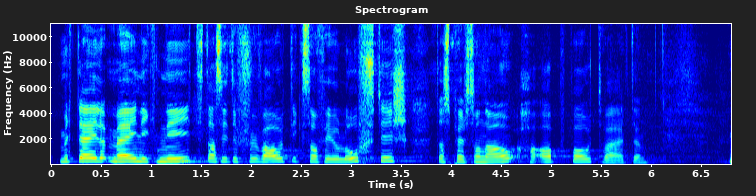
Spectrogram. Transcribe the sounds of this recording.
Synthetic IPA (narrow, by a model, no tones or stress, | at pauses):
mətɛɪlətmɛɪnɪɡnɪtd̥ɑsɪdəɾfəɾʋɑltɪɡsofiːllʊftɪʃd̥ɑspʰɛʁsonɑːlχɑʔɑpb̥ɔʊtʋæːɾd̥ə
